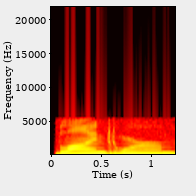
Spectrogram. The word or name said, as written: blindworm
